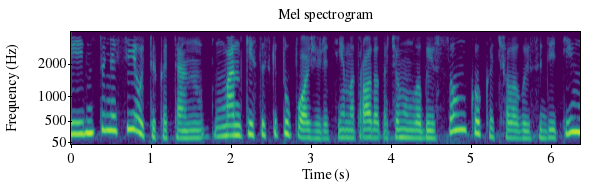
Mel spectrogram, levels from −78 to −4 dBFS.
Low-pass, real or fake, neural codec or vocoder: 3.6 kHz; fake; codec, 16 kHz, 16 kbps, FreqCodec, larger model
